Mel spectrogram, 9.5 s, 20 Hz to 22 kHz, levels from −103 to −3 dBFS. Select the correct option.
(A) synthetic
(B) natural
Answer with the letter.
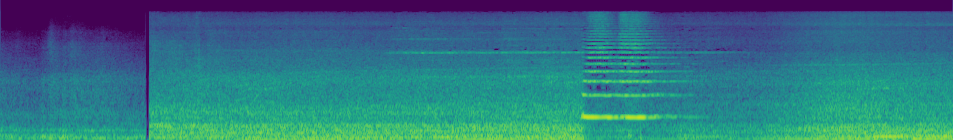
B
